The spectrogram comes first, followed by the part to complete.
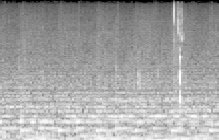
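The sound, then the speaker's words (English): A beer can cracks open with one short, sharp snap and a quick hiss of fizz, set against a quiet, steady low hum with no one speaking. “Let me segue this because as you crack open a beer and I take a sip,”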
